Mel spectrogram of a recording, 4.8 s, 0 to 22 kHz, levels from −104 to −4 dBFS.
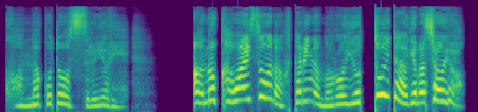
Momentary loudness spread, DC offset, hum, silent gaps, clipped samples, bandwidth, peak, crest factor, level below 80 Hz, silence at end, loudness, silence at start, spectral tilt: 10 LU; under 0.1%; none; 1.57-1.93 s, 3.65-3.74 s; under 0.1%; 17 kHz; 0 dBFS; 14 dB; -56 dBFS; 0.15 s; -14 LUFS; 0.05 s; -2 dB/octave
